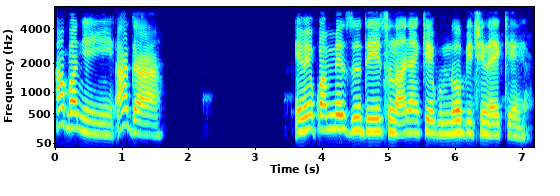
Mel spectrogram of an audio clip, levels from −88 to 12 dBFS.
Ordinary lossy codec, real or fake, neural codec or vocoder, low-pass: none; fake; codec, 16 kHz, 4 kbps, FunCodec, trained on Chinese and English, 50 frames a second; 5.4 kHz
